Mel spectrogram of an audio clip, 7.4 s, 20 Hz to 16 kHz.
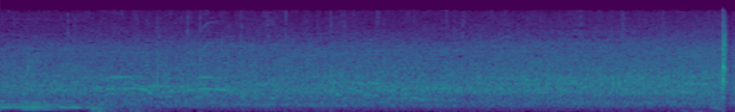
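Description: A stadium crowd of more than 39,000 roars on its feet at a Yankees–Dodgers baseball game in 2019, a broad, steady wash of cheering that holds loud and even throughout, with a brief sharp sound near the end.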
